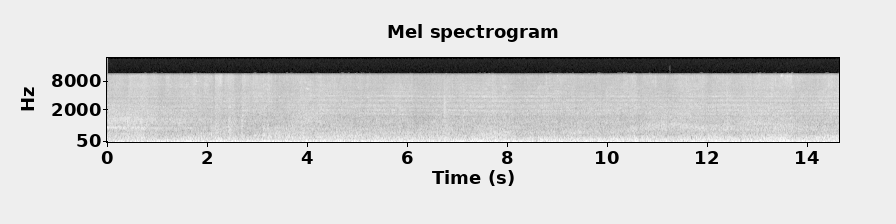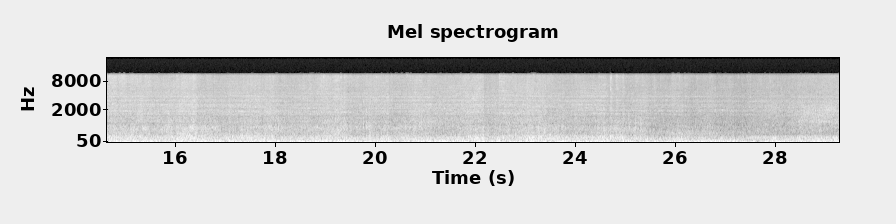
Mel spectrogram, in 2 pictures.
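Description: Coal train of open-top hopper cars rolling past at a grade crossing: a steady rumble and clatter of steel wheels on the rails. The rumble eases near the end as the last car clears, with the crossing bell ringing behind it.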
